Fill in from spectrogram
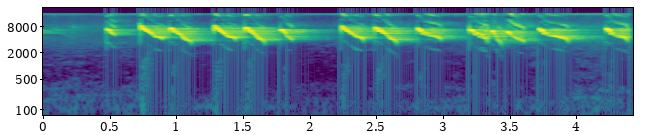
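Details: White-eye song meant to stimulate other white-eyes to sing; very high, thin notes each sliding sharply downward, grouped in fast bursts of three to four with brief gaps, a faint low hum beneath.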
